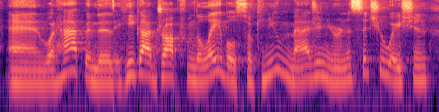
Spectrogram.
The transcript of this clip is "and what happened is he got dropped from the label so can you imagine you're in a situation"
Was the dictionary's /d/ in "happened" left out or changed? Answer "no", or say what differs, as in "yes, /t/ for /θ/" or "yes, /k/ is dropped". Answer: no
